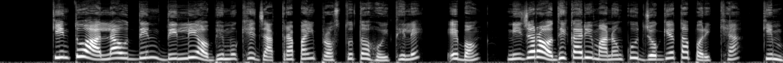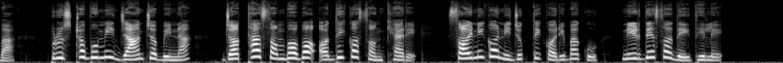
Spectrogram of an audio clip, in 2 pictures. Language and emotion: Odia, neutral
